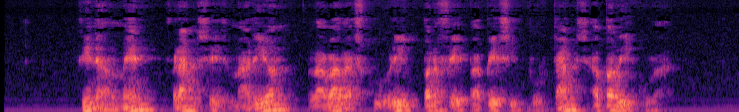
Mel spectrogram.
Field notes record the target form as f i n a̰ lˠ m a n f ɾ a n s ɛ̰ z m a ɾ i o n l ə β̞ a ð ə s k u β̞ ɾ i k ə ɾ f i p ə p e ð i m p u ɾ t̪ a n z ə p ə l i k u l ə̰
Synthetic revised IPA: f i n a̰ lˠ m e n f ɾ a n s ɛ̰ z m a ɾ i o n l ə β̞ a ð ə s k u β̞ ɾ i p ə ɾ f e p ə p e z i m p u ɾ t̪ a n z ə p ə l i k u l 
